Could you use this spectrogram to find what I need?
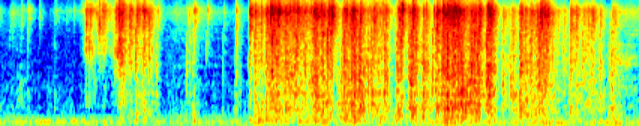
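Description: Paper crinkles and rustles loudly as it is peeled away.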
